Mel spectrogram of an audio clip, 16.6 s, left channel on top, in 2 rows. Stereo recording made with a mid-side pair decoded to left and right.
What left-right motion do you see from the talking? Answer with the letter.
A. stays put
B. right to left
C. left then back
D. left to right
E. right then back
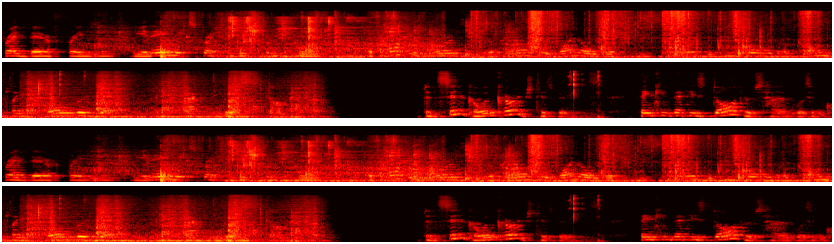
E.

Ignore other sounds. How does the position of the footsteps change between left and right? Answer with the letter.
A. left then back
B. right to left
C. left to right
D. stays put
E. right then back
A.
